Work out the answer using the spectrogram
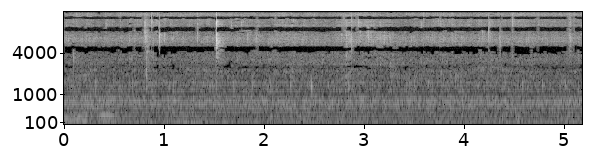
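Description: Marinated chicken pieces frying in shallow hot oil in a nonstick pan: a steady low sizzle with a few scattered light pops.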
